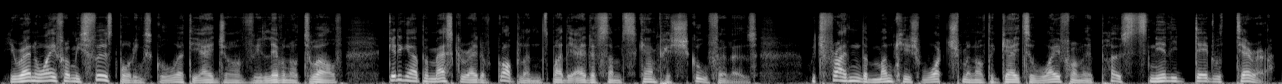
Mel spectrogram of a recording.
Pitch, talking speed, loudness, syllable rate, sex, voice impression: 115 Hz, 205 wpm, -20 LUFS, 5.7 syllables/s, male, very masculine, very adult-like, old, very thick, tensed, very powerful, slightly bright, slightly soft, muffled, fluent, slightly raspy, very cool, intellectual, very sincere, very calm, very mature, friendly, reassuring, unique, slightly elegant, very wild, slightly sweet, lively, very kind, slightly intense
